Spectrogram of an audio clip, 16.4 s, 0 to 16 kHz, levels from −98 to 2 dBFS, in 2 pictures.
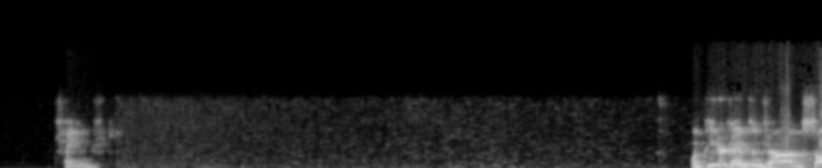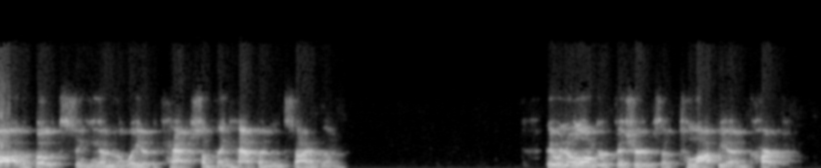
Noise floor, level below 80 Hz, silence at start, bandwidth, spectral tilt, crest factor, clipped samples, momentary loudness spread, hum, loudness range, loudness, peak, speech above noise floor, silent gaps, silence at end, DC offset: -84 dBFS; -68 dBFS; 0.6 s; 8.8 kHz; -5.5 dB/octave; 20 dB; under 0.1%; 15 LU; none; 10 LU; -20 LUFS; -4 dBFS; 64 dB; none; 0.3 s; under 0.1%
